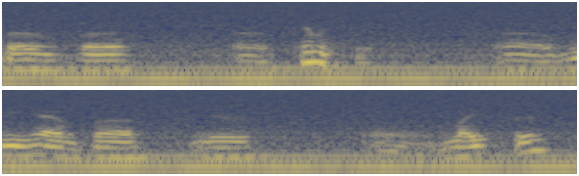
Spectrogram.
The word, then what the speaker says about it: Leicester: It's pronounced Leister.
